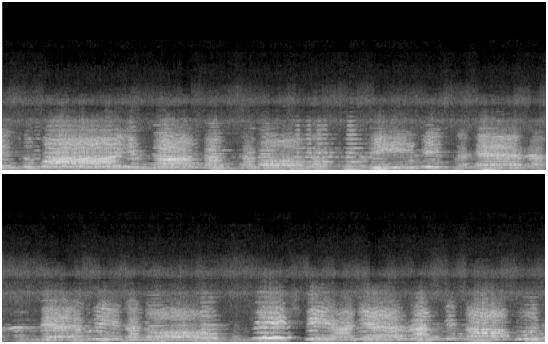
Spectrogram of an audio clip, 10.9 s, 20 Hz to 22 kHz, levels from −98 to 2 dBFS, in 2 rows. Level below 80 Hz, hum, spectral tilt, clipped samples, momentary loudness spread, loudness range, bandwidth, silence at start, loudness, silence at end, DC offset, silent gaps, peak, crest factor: -50 dBFS; none; -3 dB/octave; under 0.1%; 10 LU; 3 LU; 12 kHz; 0 s; -20 LUFS; 0 s; under 0.1%; none; -2 dBFS; 20 dB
